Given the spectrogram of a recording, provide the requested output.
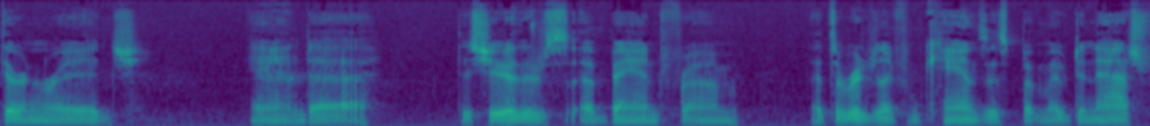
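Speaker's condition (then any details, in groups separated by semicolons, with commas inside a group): Duchenne muscular dystrophy; terminal, progressive muscle disease, smuggled steroids in sixth grade, physical therapy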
